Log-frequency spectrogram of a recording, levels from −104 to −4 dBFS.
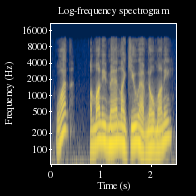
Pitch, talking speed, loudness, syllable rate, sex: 135 Hz, 215 wpm, -17 LUFS, 5.8 syllables/s, male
